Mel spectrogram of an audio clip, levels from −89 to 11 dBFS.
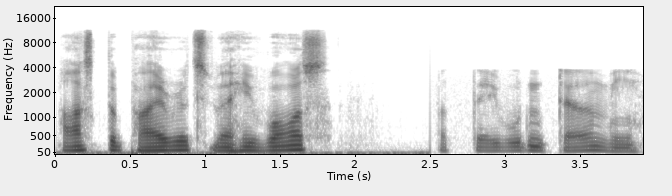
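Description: A speech recording in which the sound changes abruptly at 2.5 s and stays changed to the end: from that point nothing is heard above 3.8 kHz, the level falls by roughly 10 dB, and a faint new background noise appears well below the speech. There is no gap at the transition. This pattern is consistent with the input switched to a poorer device, likely a lower-bandwidth microphone or headset call profile.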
